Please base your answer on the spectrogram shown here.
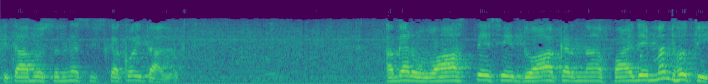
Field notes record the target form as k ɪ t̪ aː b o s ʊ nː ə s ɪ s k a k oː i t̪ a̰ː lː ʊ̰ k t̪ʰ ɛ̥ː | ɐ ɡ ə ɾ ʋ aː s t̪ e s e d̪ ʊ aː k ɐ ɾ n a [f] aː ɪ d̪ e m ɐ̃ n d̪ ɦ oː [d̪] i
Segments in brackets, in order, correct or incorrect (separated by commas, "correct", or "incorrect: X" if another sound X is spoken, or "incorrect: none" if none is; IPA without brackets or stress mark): correct, incorrect: t̪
